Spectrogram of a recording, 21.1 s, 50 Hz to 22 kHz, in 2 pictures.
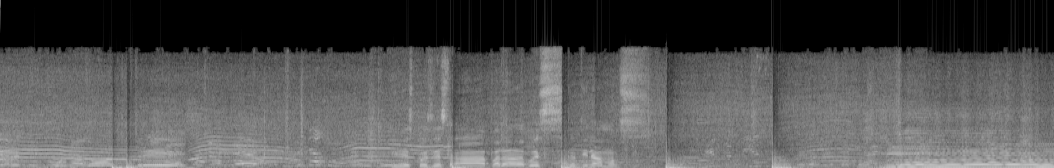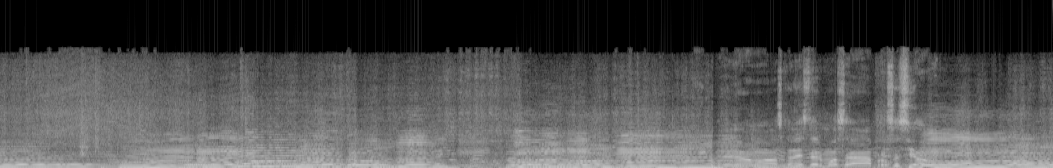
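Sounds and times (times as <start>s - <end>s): saxophones and winds playing melody: 8.0s - 21.0s.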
